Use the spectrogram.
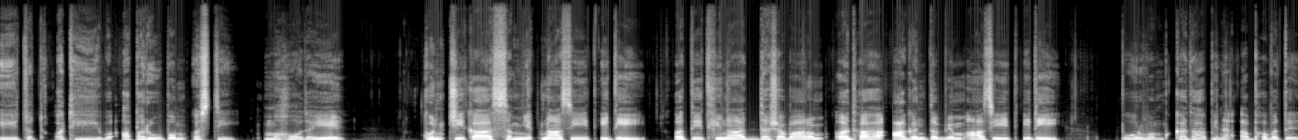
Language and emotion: Sanskrit, surprised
